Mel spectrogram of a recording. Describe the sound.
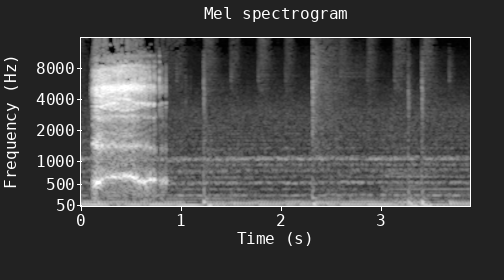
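A creature lets out a single loud, raspy, guttural gasp lasting under a second, a desperate last breath as it sinks to its knees and onto the ground, then falls silent, leaving only a low hum and a few faint clicks.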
